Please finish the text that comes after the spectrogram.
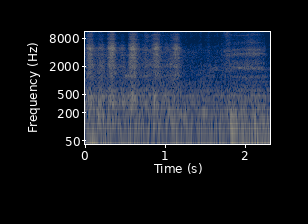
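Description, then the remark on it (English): Soft, airy breathing: about five quick, evenly spaced breathy puffs, then a faint steady hiss of air. No one speaks. “I can hear breathing.”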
